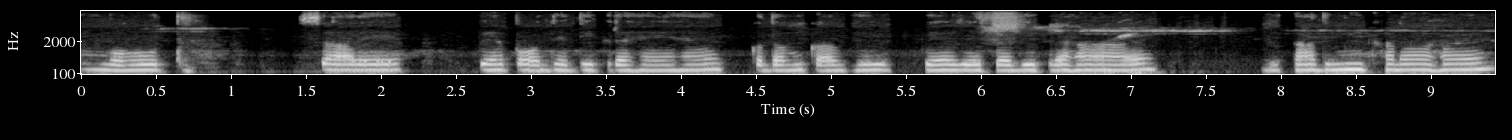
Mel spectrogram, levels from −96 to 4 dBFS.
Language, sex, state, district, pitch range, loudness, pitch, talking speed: Hindi, female, Bihar, Purnia, 205-220 Hz, -18 LUFS, 215 Hz, 140 wpm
